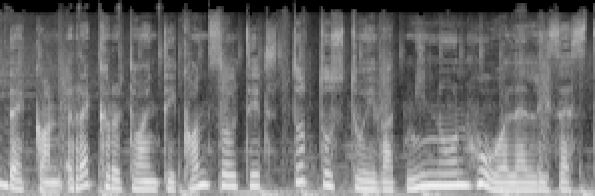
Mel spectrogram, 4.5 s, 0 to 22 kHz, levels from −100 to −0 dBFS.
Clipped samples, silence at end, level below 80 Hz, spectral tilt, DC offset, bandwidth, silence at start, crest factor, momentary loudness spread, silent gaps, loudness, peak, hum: under 0.1%; 0 s; -30 dBFS; -6 dB/octave; under 0.1%; 16.5 kHz; 0 s; 12 dB; 6 LU; none; -15 LUFS; -2 dBFS; none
